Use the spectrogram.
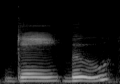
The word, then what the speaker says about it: Gebo: name right here somewhere I always thought it was Gabe oh I'm not gonna lie to y'all but in all my pronunciation guides I have found recently it's all gay boo so I will trust the experts that have written books and a lot more material on this than I have let's just get cracking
